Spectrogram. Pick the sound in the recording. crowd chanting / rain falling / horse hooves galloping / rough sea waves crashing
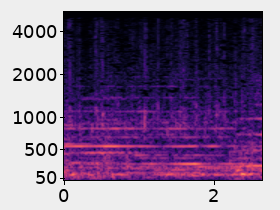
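horse hooves galloping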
